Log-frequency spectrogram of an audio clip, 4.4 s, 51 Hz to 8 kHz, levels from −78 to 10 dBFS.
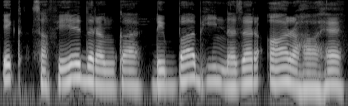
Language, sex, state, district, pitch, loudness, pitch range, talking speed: Hindi, male, Jharkhand, Ranchi, 140 Hz, -16 LUFS, 130-160 Hz, 135 wpm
